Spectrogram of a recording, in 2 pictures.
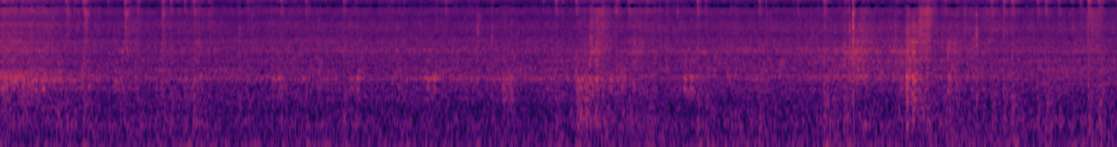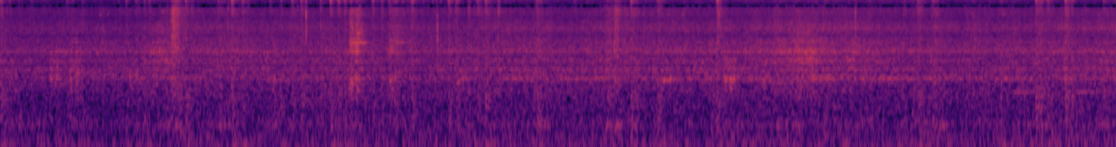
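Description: Express train running along the line, heard from inside the car. Wheels on the rails make a steady low rumble, with a few sharp clicks over the rail joints.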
